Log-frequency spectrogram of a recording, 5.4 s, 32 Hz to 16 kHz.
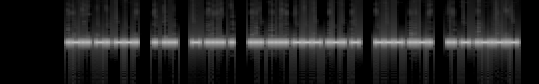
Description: Morse code, heard as a keyed tone, about 48 wpm, 700 Hz. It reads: LNG ES THE SHORT OF IT.
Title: Sentences from Top 400 Words and Abbreviations 50wpm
